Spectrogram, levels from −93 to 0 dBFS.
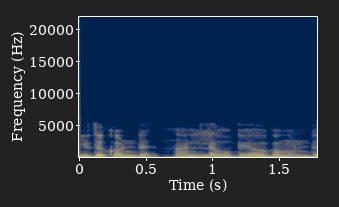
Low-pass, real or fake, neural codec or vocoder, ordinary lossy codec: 5.4 kHz; real; none; none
